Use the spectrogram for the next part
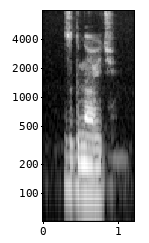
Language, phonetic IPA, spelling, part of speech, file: Polish, [ˈzɡnɔʲit͡ɕ], zgnoić, verb, LL-Q809 (pol)-zgnoić.wav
